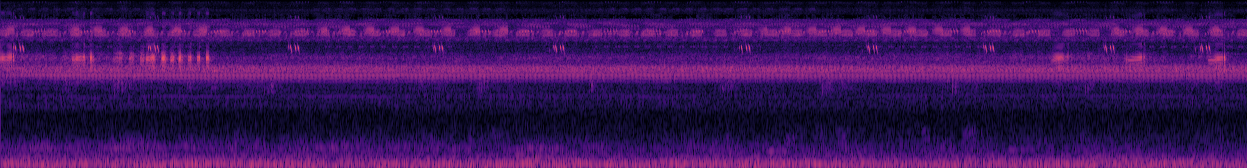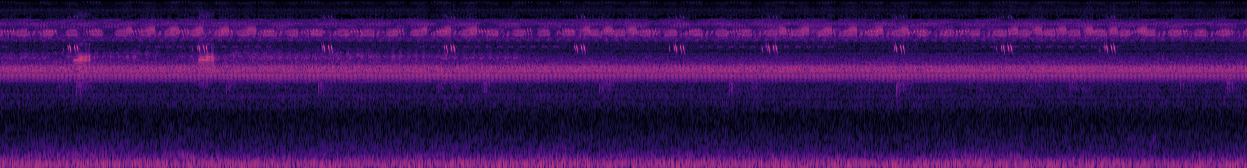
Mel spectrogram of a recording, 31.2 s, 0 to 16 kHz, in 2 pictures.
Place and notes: Koforidua, Ghana - Suburban Ghana Soundscapes 1
A part of field recordings for soundscape ecology research and exhibition.
Rhythms and variations of vocal intensities of species in sound.
Recording format AB with Rode M5 MP into ZOOM F4.
Date: 19.04.2022.
Time: Between 10 and 12 PM.
New Juaben South Municipal District, Eastern Region, Ghana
